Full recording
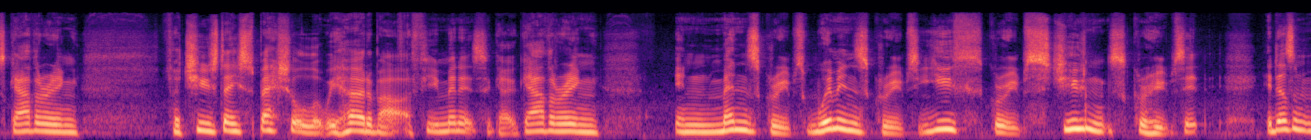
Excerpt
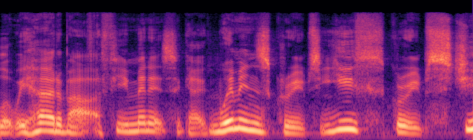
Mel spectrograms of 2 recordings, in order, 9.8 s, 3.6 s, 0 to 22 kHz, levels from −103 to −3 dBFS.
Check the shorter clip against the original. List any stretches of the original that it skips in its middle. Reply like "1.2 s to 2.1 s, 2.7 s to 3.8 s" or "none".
3.9 s to 6.0 s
